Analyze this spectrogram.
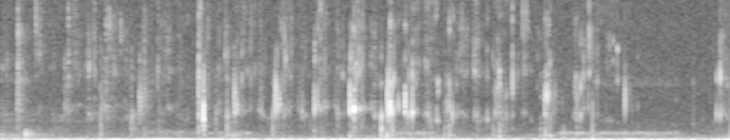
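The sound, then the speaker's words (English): A cat laps up bathwater with a rapid run of many small, wet clicks over a low steady hum. “That's the sound of the cat drinking the bathwater.”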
